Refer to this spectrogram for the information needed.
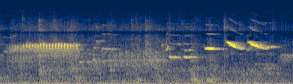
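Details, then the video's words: Evening song of American Singer canaries kept in bird rooms: an opening buzzy roll, then soft scattered whistled notes and a few bright downslurred notes near the end, fairly quiet. "More beautiful evening American Singer canary sounds"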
